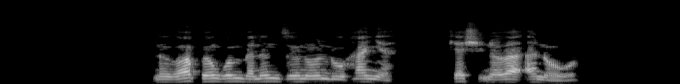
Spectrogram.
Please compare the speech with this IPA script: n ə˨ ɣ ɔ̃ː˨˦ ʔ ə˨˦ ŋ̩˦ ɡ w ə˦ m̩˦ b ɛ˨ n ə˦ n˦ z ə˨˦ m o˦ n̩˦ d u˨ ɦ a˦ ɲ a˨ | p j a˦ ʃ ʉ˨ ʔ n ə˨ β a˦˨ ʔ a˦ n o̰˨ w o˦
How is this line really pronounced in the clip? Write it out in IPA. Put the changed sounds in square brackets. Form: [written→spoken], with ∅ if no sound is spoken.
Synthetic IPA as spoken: n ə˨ ɣ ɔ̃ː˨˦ [ʔ→p] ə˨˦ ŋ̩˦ ɡ w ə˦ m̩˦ b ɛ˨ n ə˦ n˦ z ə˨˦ [m→n] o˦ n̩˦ d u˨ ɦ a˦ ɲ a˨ | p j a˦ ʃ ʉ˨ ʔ n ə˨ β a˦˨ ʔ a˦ n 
